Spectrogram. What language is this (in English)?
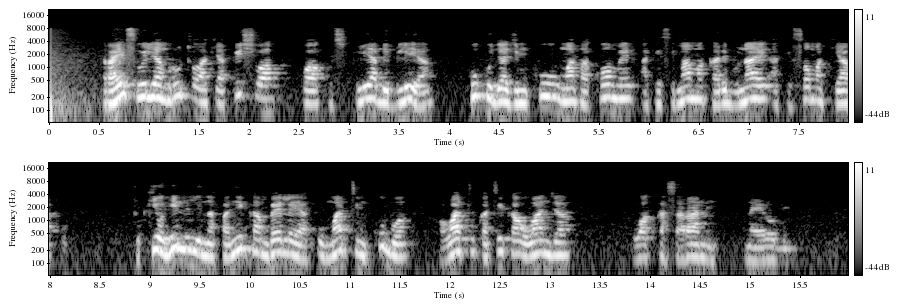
Swahili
